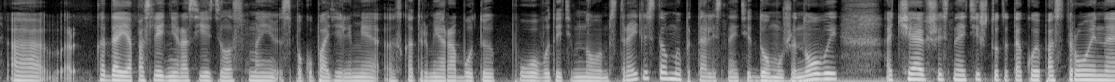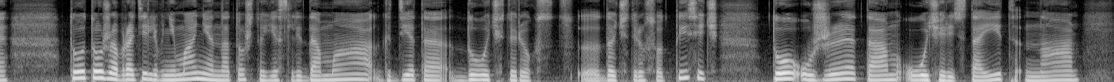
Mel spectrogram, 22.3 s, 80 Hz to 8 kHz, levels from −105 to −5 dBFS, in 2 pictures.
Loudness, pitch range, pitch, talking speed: -26 LUFS, 140-175 Hz, 160 Hz, 130 wpm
